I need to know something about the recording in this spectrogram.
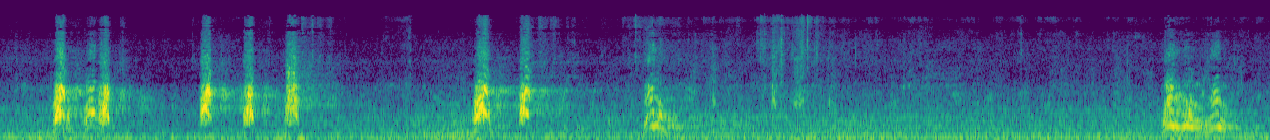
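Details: Dog barking while chasing squirrels: bursts of sharp yaps in quick clusters, pauses between, then a drawn-out whining bark near the end; a person calls softly in the background.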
